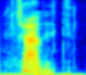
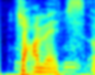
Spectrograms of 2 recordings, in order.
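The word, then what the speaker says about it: Chávez: Ecco, Chavez, giusto si pronuncia così? Chavez? Chavez. Chavez, ok.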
